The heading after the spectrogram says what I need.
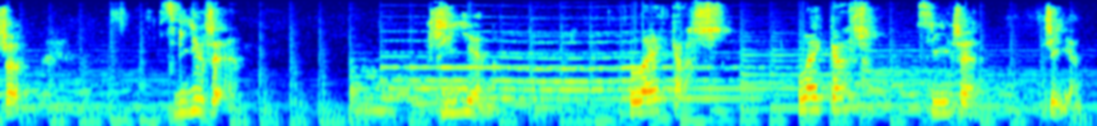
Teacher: the important thing is that you will hear this kind of explosion of the air in your mouth.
